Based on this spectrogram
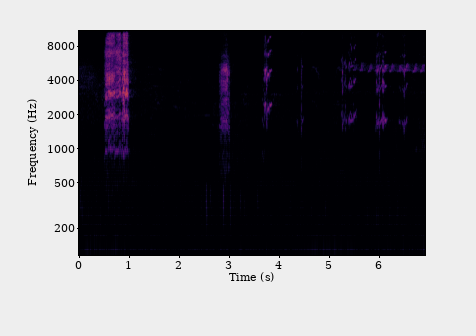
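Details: Rainbow lorikeets during courtship behaviour in trees: one loud, harsh screech, then softer short chirps and a thin high whistle against low background noise.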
